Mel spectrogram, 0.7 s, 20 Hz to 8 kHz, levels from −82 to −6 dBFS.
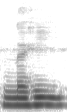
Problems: background sounds at intervals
